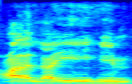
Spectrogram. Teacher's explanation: আইনটা আমরা গলার মাঝখান থেকে চাপ দিয়ে চিকন করে বলব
